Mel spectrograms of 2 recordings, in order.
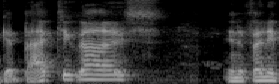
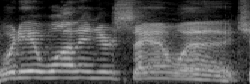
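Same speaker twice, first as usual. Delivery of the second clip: screaming, pitched very high; 10 semitones higher, 5 dB louder than usual. An old man recounts coming out to a young girl in a car; retelling his own scream. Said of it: "and I'm screaming".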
